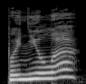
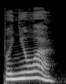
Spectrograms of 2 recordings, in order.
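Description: First: Sharply rising question on ПОНЯЛА; mildly heated, rising demand; insistent demand. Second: Firm falling ПОНЯЛА; decisive reply with a final fall; clear, firm answer. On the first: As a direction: press for an answer, voice climbing. Angry man demands she understand. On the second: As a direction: state it distinctly, no question. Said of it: "чётко сказала я ему". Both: A narrator's reading.

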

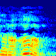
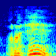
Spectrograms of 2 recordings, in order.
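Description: First: رآه with a dark second "aa"; wrong heavy hamza. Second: رآه with heavy r then thin "ae"; light hamza. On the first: Teacher shows what not to say, رآه heavy throughout. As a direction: thicken all of رآه. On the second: Teacher corrects the student, رآه with light hamza. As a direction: lighten the second vowel of رآه. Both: Shown as a demonstration. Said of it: "وبرضه ما تقولش".

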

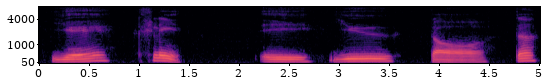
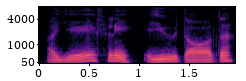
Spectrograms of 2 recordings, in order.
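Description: First: "uh, ye, chli, e, u, da, da" with a gap after each syllable; measured teaching take of "uh, ye, chli, e, u, da, da"; syllable-by-syllable demo. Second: "A ye, chli, e, u, da, da" run together as one word; connected teaching take of "A ye, chli, e, u, da, da"; joined-up pronunciation. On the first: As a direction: sound out "uh, ye, chli, e, u, da, da" piece by piece. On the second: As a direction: blend "A ye, chli, e, u, da, da" without gaps. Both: Shown as a demonstration. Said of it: "And together".

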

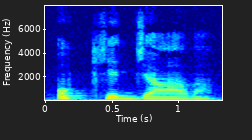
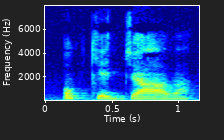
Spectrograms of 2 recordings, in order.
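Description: The two takes are said the same way.

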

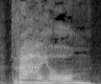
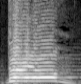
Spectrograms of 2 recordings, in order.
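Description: First: Softer, gentle call to turn around; compassionate plea. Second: High, loud barked command; mock condemning shout. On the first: Retold or imitated. Jesus calling people back from a bad road, gently. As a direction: plead it kindly, not condemning. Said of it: "vanuit compassie en barmhartigheid". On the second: Preacher imitating a condemning Jesus, loud mock yell. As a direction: yell it as a harsh judge. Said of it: "jij leest het alsof Jezus zegt".

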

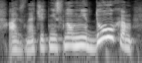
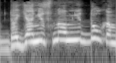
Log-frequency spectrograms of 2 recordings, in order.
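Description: First: Mocking echo. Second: Loud, high-pitched protest; wailed denial. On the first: Professor echoing his nephew's denial, mocking. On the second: Doorman denying the theft to his uncle, wailing. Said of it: "вопил Гриша". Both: A narrator's reading.

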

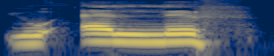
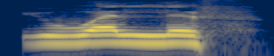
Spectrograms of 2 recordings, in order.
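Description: First: يؤلف with a clear glottal stop, slow; with hamza. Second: يولف with the hamza turned into a w sound, slow; hamza as waw. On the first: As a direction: say يؤلف drawn out, hamza sounded. (يؤلف بالهمز ببطء) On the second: (يولف بإبدال الهمزة واوًا ببطء) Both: Shown as a demonstration. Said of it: "يقف على سيدنا حمزة إزاي؟".

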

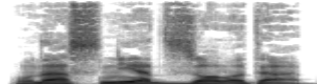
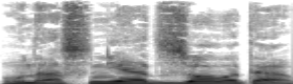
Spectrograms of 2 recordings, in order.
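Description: First: Steady, firm statement with weight on нет; firm нет, not a cry. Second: Higher desperate shout on нет; old man pleading in despair; desperate cry. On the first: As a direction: stand your ground calmly. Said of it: "твёрдо сказал Мариэль". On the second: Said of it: "в отчаянии закричал старик". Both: Acted.

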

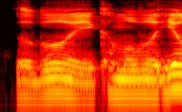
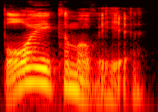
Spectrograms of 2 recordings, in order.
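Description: First: Cartoonish, badly faked French accent; hammed-up French accent, like a cartoon character. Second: Higher-pitched rude call to a waiter; mock-rude waiter summons. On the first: Shown as a demonstration. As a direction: loudly fake an awful French accent. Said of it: "Except in a French accent". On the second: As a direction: summon a waiter rudely, pitch jumping on "Boy". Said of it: "be rude to a waiter".

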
